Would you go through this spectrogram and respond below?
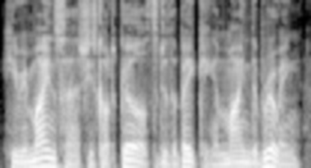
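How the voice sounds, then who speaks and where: A man narrating a historical novel audiobook in a calm, even storytelling manner. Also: deep voice, brisk, no echo, studio quality. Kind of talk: scripted narration.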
